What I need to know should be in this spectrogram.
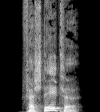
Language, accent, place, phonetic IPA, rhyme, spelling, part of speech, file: German, Germany, Berlin, [fɛɐ̯ˈʃtɛltə], -ɛltə, verstellte, adjective / verb, De-verstellte.ogg
- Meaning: inflection of verstellen: 1. first/third-person singular preterite 2. first/third-person singular subjunctive II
